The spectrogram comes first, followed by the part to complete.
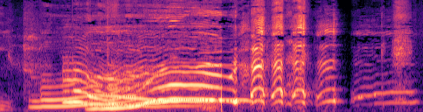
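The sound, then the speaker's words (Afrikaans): Voices imitate a cow during a game of "Moshe says" (like Simon says), with long, drawn-out moos that waver up and down in pitch for about two seconds, then break into bursts of rhythmic laughter and one more short hum. “Moshi sê moo soos 'n koei.”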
